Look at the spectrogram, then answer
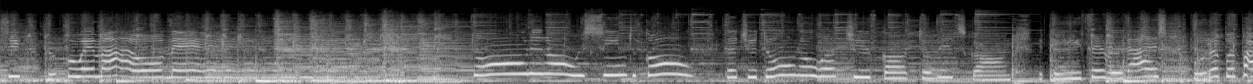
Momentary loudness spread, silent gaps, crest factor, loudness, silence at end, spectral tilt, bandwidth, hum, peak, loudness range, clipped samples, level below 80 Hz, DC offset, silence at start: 5 LU; none; 10 dB; -11 LUFS; 0 s; -6.5 dB/octave; 12.5 kHz; none; 0 dBFS; 2 LU; under 0.1%; -36 dBFS; under 0.1%; 0 s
